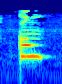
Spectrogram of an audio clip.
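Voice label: "公", Mandarin Chinese; chinese flashcards; hsk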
